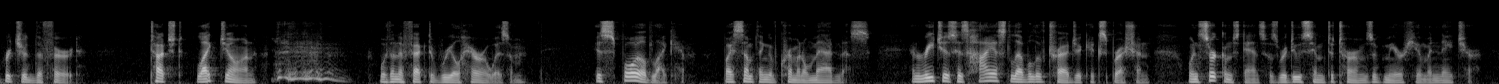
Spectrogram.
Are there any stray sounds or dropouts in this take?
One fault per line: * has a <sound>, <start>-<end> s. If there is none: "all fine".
* has a throat clearing, 2.7-3.5 s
